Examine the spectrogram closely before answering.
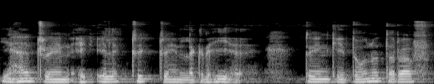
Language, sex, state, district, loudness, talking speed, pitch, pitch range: Hindi, male, Delhi, New Delhi, -16 LUFS, 165 wpm, 120 Hz, 115-125 Hz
